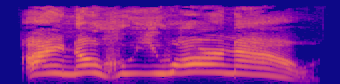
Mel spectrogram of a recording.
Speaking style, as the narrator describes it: the real estate agent begins, but Jack cuts her off

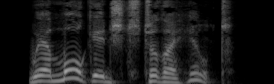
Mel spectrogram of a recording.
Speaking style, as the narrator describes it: he said sharply

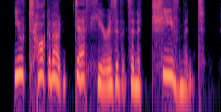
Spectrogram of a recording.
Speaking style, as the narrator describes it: she spat

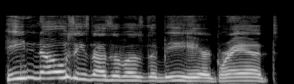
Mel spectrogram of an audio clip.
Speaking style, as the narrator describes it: the woman yells

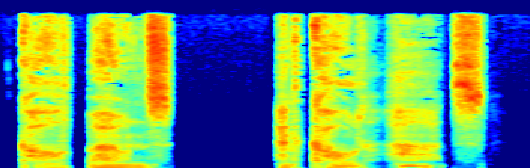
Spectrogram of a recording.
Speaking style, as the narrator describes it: she sang quietly to herself

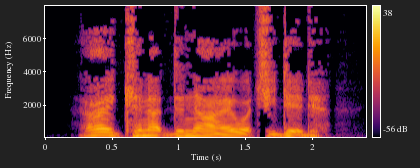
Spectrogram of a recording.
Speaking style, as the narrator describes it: he muttered, and he did sound ashamed

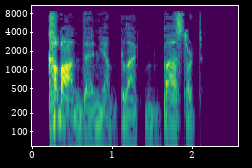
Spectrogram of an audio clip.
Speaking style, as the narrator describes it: he whispered

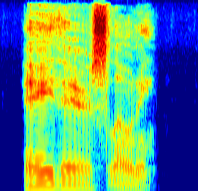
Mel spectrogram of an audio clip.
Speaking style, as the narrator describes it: Nash said gently

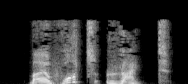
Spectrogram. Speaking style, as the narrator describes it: he sputtered, throwing up his hands in frustration

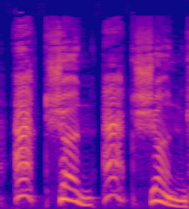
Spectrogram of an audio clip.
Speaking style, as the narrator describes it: came the shouts from the audience

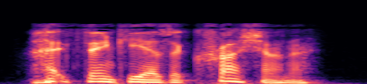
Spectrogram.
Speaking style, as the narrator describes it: Philip commented easily

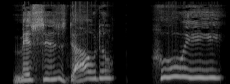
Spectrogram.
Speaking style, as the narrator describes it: she called out in a tragic voice

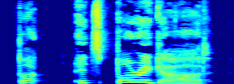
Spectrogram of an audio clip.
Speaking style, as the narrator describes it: she stammered

